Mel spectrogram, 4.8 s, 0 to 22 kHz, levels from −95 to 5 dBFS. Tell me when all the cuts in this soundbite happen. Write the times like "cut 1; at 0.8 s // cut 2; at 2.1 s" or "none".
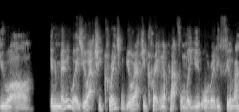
cut 1; at 1.0 s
